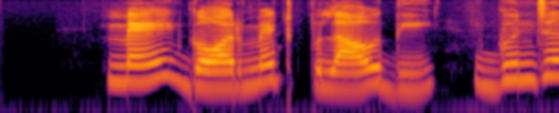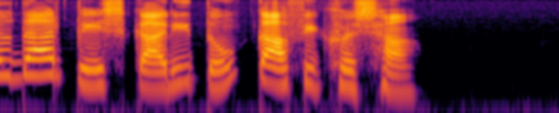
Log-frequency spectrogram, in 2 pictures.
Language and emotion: Punjabi, happy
